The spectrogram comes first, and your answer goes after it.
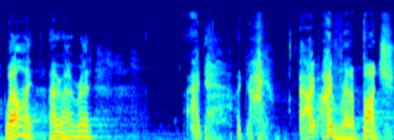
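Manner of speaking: halting, with long pauses between restarts; stammering evasion. Acted. Church member asked how much they read, stammering evasively. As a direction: play someone fumbling for an answer. Acts member caught without an answer.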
